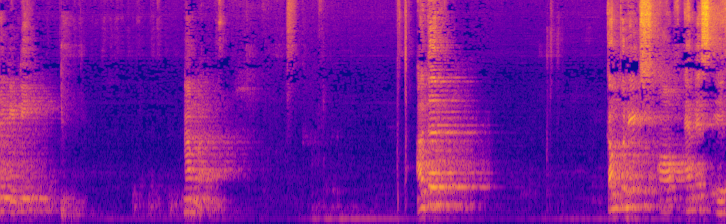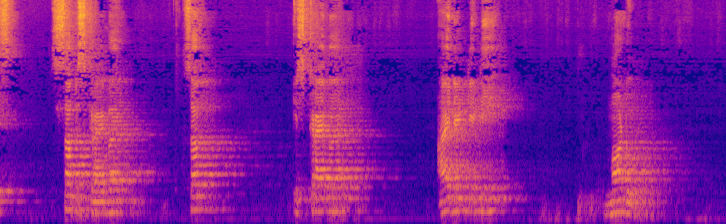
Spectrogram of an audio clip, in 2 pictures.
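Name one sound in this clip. A man speaks calmly and clearly, as if teaching, close by.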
